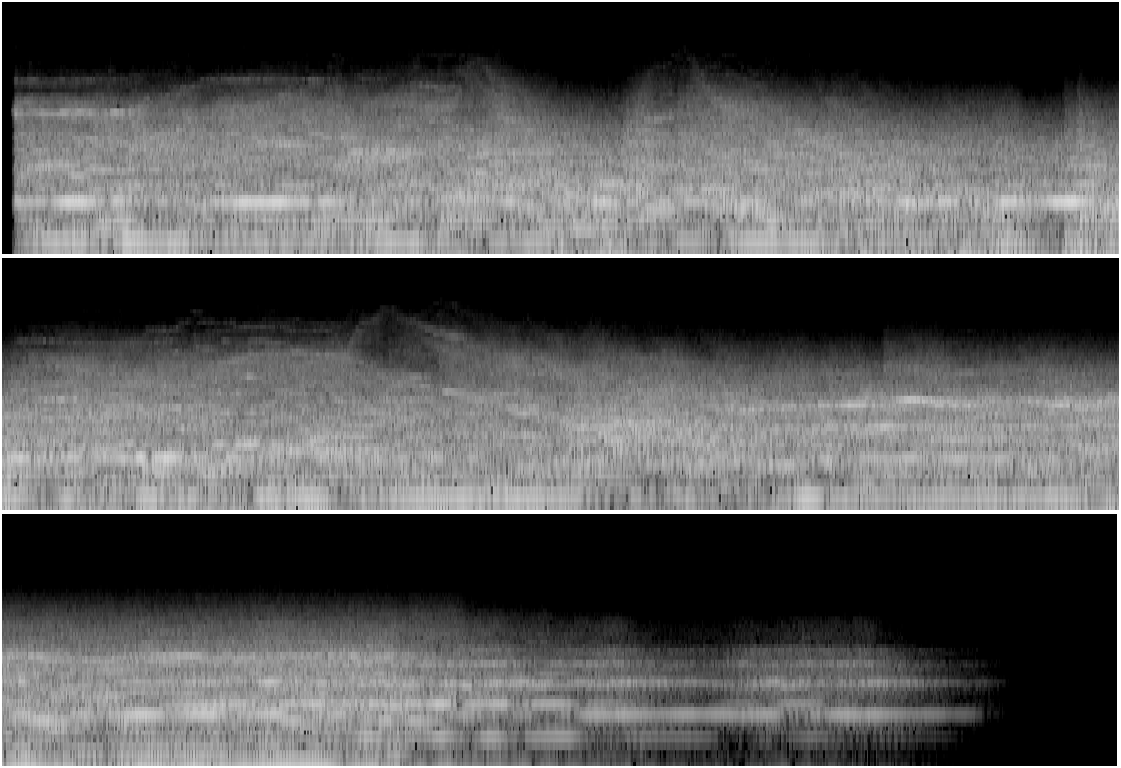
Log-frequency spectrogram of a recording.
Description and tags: piano torture
The sound of a piano totured into a screaming atonal noise. I cannot stop doing this. Part of my Hazardous Material pack.
noise, music, distortion, dark, processed, piano, sci-fi, electronic, electro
